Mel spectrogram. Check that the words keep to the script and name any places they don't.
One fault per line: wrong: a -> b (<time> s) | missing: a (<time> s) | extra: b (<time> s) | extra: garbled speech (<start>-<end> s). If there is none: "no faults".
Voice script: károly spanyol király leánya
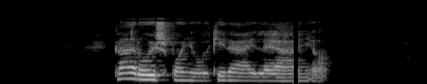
no faults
